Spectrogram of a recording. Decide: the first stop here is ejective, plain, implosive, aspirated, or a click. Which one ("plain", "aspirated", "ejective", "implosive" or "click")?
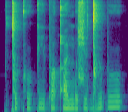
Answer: click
